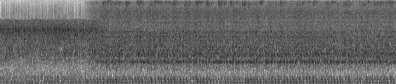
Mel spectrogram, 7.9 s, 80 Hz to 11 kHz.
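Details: 1978 Kawasaki Z1-R four-cylinder on the stand after re-jetting (20 and 117.5) and carb re-sync: starter catches, settles into steady, even idle with smooth low burble, no misses or knocks; normal, balanced idle.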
